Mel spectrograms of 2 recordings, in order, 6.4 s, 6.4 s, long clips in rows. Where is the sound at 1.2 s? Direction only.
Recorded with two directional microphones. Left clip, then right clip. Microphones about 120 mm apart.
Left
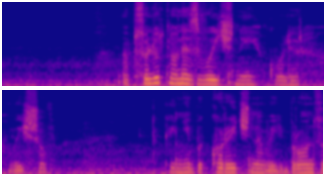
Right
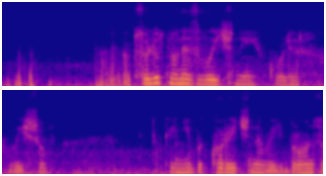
15° left (ahead or behind).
